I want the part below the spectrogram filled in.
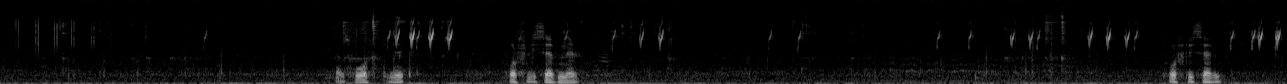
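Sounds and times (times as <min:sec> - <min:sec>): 
louder lower bird clucking: 0:00.0 - 0:12.8
steady hum: 0:00.0 - 0:12.8
speech: 0:03.4 - 0:04.3, 0:05.1 - 0:05.9, 0:11.7 - 0:12.4
quick high bird chirps: 0:03.4 - 0:12.8.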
